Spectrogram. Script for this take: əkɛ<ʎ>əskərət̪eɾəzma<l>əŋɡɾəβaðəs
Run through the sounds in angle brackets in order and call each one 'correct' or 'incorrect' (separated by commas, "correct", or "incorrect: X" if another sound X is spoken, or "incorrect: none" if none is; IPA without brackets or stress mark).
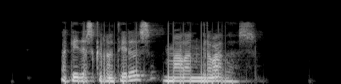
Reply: correct, correct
